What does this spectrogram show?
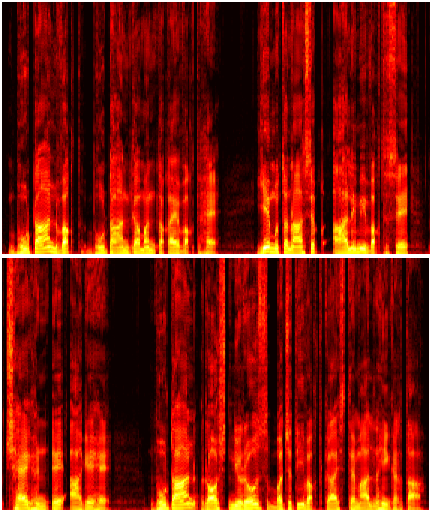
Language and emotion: Urdu, neutral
